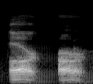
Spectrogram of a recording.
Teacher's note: for a lot of people the r tends to go back in the throat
